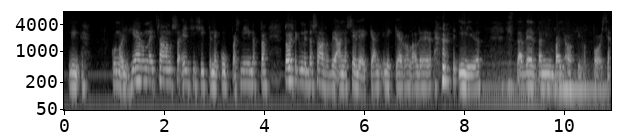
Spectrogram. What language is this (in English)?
Finnish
